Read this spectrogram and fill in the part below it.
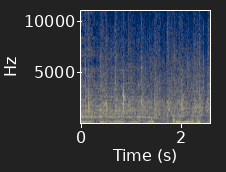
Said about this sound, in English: Mr. …, ladies and gentlemen. The great one. Holy cow! Wowee! Holy cow! …, standing ovation for …, I think.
